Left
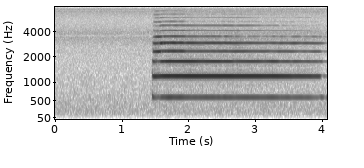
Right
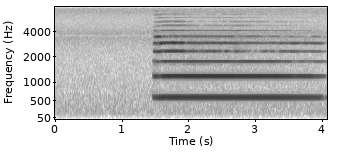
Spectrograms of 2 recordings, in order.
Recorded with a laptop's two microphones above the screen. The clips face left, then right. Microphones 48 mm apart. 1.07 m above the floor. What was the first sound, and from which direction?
A trumpet, 60° left (ahead or behind).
